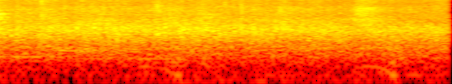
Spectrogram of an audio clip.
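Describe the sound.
Warm audience applause at a late-night live show: a continuous, dense wash of clapping at a steady, fairly loud level, with voices faintly audible underneath.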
